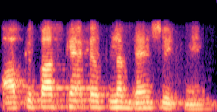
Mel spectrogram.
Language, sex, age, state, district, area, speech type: Hindi, male, 18-30, Uttar Pradesh, Azamgarh, rural, conversation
